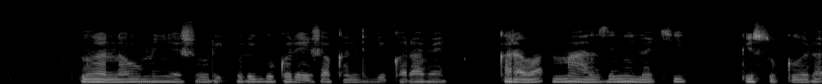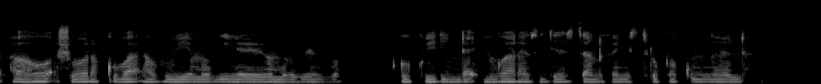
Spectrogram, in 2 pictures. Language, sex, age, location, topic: Kinyarwanda, male, 18-24, Kigali, health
